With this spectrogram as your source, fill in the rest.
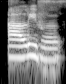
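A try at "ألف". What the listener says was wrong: A-nya tidak diayun, tidak alif, tidak alif. Alif. Pendek ya.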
